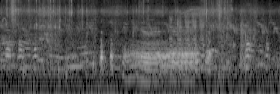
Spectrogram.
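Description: A pigeon at its nest giving low, pulsing coos with a hand close by, with a few short clicks and rustles in the straw.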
